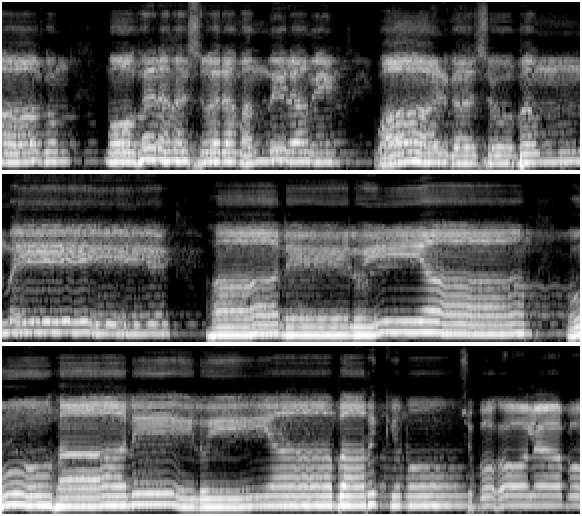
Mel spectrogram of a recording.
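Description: A male voice chanting a liturgical funeral hymn through microphones and a loudspeaker. It holds long notes that glide up and down, in phrases broken by short pauses.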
